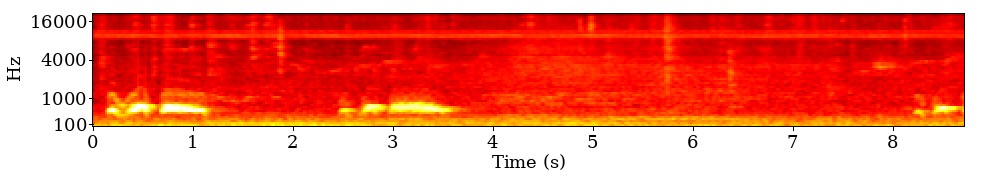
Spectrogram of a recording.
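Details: Spotted dove of pesom type calling a rival as a lure: two soft cooing phrases early on, then a long quiet stretch of low hum before a faint final coo.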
